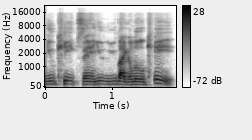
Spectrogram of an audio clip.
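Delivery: normal talking voice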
